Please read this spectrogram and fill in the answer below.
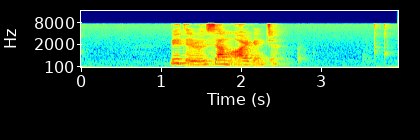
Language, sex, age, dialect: Faroese, female, 15-35, Norðurstreymoy/Eysturoy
